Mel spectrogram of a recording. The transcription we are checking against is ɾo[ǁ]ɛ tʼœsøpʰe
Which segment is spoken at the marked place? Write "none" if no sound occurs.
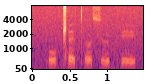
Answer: ǁ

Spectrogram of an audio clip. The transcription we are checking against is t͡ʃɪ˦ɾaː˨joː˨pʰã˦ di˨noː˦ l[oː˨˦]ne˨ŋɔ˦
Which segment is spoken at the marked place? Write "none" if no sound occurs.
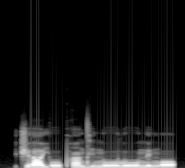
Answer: oː˨˦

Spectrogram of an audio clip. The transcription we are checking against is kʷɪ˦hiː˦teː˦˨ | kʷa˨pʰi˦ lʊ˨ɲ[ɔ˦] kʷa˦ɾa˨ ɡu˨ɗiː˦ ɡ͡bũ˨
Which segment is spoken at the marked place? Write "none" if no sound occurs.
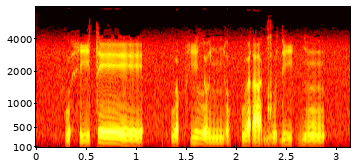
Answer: ɔ˨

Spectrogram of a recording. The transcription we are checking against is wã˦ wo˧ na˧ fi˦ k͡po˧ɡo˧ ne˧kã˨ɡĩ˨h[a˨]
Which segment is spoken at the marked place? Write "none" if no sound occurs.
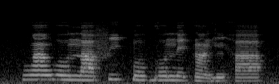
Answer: a˧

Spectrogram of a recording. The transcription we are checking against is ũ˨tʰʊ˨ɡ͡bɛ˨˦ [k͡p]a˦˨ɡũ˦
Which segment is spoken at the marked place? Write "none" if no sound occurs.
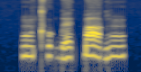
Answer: k͡p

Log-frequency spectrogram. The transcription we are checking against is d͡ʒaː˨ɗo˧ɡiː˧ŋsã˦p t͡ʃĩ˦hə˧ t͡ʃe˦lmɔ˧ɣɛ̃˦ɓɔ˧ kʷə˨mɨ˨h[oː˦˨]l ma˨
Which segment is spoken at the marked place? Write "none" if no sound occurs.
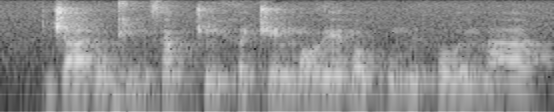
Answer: oː˦˨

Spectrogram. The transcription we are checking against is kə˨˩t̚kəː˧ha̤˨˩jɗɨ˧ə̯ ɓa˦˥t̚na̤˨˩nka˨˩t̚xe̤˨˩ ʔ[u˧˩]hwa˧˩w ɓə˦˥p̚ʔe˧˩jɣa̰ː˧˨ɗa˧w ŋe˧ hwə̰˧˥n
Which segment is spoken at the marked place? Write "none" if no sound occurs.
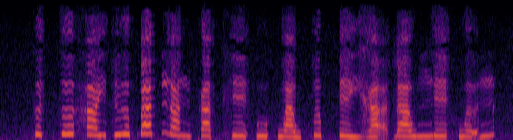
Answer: u˧˩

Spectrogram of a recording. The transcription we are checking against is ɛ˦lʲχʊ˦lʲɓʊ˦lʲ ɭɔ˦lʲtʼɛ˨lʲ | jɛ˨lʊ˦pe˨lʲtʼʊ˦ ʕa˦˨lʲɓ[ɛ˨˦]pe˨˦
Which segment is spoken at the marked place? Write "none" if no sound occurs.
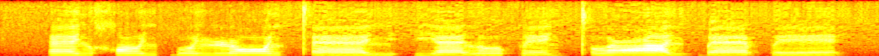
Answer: ɛ˨˦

